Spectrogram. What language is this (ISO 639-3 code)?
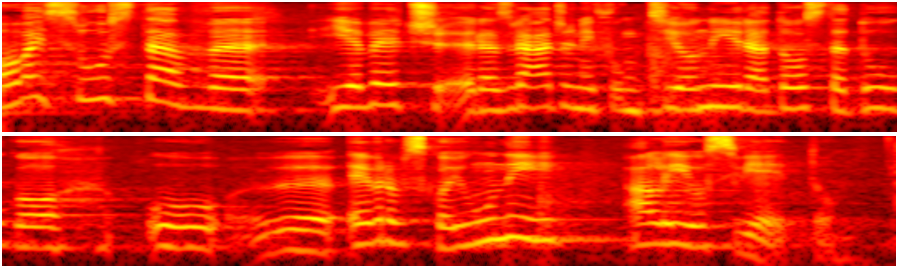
hrv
